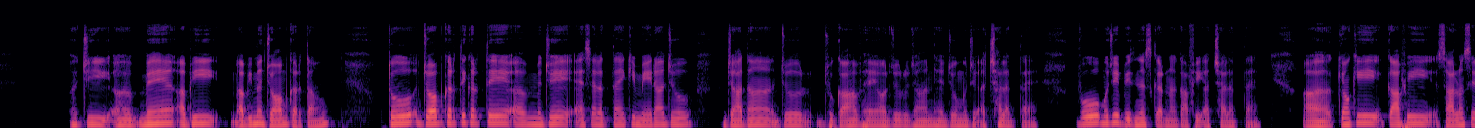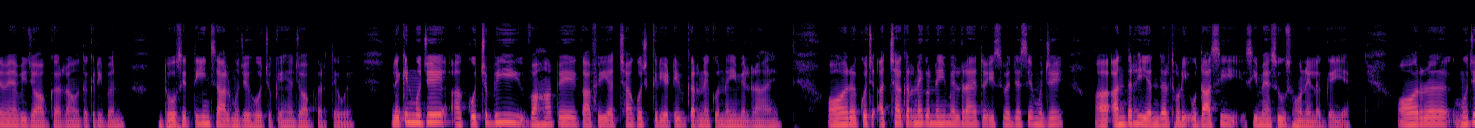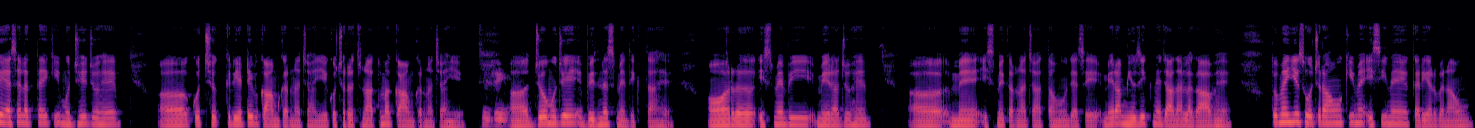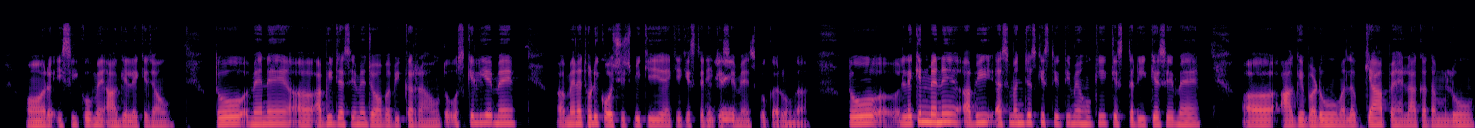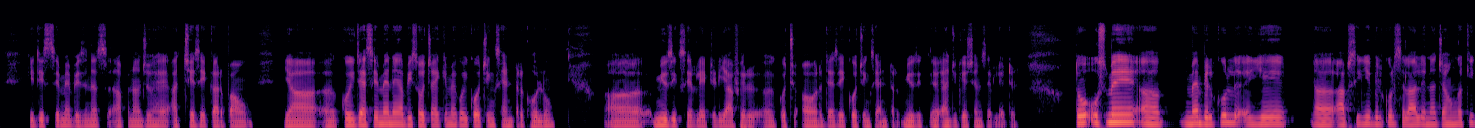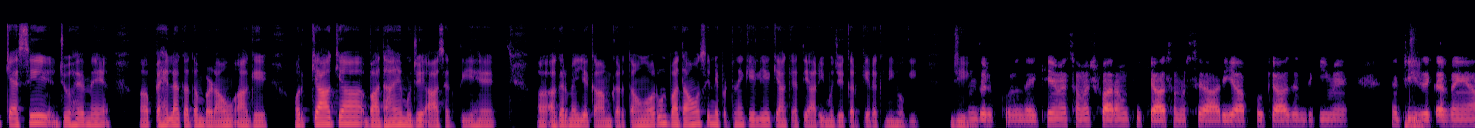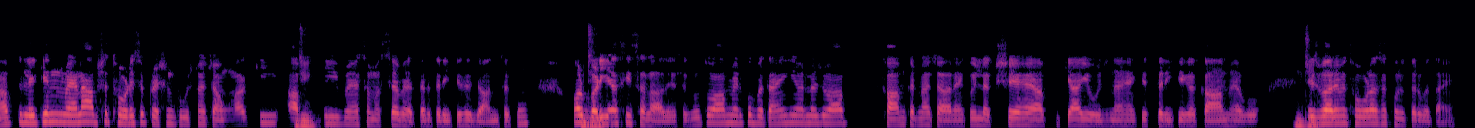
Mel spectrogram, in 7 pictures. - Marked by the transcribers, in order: in English: "जॉब"; in English: "जॉब"; in English: "जॉब"; in English: "जॉब"; in English: "क्रिएटिव"; in English: "क्रिएटिव"; in English: "म्यूज़िक"; in English: "करियर"; in English: "जॉब"; in English: "कोचिंग सेंटर"; in English: "म्यूज़िक"; in English: "रिलेटेड"; in English: "कोचिंग सेंटर, म्यूज़िक"; in English: "एजुकेशन"; in English: "रिलेटेड"
- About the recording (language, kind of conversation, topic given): Hindi, advice, अप्रत्याशित बाधाओं के लिए मैं बैकअप योजना कैसे तैयार रख सकता/सकती हूँ?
